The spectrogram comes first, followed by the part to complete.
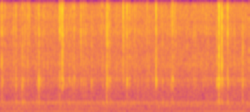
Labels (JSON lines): {"label": "anthrophony, boat engine", "recorder": "HydroMoth"}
